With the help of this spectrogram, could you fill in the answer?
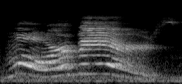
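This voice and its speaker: A performer voicing excited, insistent children who interrupt a storybook with a called-out refrain. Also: extremely high pitch, very slow, echoey room, slight background noise, exaggerated voice. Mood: excited, demanding.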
